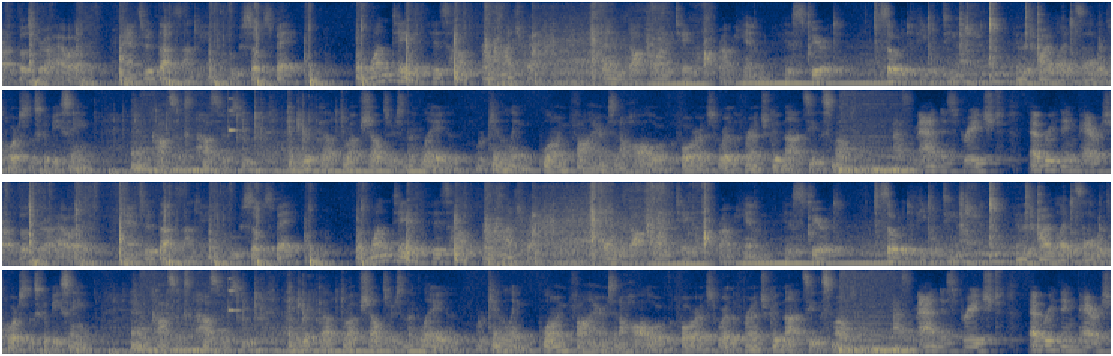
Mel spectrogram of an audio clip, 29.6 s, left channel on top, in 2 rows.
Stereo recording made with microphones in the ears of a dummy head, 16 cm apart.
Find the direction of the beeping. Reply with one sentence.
In this clip you hear the beeping in the centre.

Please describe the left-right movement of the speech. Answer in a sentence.
In this clip you hear the speech travel towards the right.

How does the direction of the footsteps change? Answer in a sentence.
You can hear the footsteps go left and come back.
